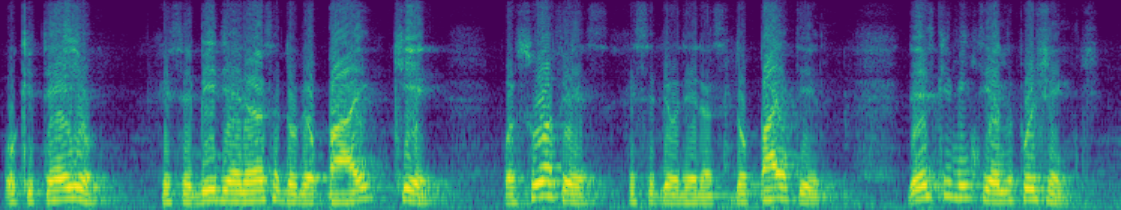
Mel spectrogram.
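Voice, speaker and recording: A man's voice: medium pitch, expressive, moderate pace, darkish tone, muffled recording, natural voice. A man voicing a domineering rural landowner colonel who speaks in commanding tones and makes cold veiled threats. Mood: proud. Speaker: colonel character.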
